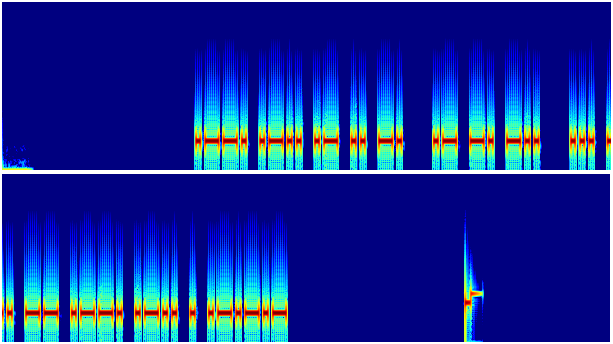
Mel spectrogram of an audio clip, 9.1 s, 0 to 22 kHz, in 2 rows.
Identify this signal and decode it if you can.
Morse code, heard as a keyed tone, about 34 wpm, 700 Hz. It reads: PLAIN AND SIMPLE.
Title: Sentences from Top 1000 Words - Review Part 2 - 35wpm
